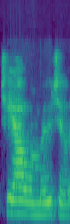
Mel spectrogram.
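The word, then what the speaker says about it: Te Awamutu: a Kiwi but so I always say it's t like a cup of tea ah why move like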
